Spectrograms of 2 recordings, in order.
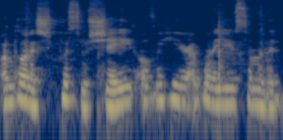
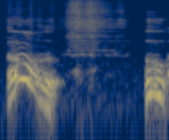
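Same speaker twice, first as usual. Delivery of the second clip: ordinary delivery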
